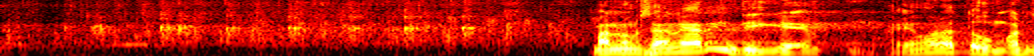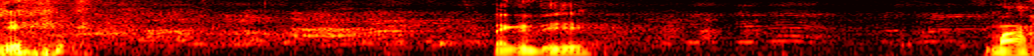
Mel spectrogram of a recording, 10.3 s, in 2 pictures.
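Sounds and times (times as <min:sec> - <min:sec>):
applause: 0:00.0 - 0:04.0
speech: 0:03.0 - 0:05.6, 0:07.6 - 0:08.2, 0:10.1 - 0:10.3
laughter: 0:04.9 - 0:08.8.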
